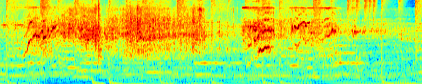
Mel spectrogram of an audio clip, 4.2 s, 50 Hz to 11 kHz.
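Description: Electronic background music, with the high-pitched drive sound of an Arrma Granite 4x4 BLX brushless RC monster truck over it: two rising squeals as it accelerates, about a quarter second in and again about two and a half seconds in.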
